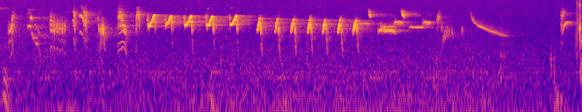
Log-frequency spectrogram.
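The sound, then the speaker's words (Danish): A nightingale sings in summer with rapid, bright chirps and repeated high trilled notes, then a slurred whistle near the end, moderately loud over a faint background hiss. “et eller andet skete med optageren, så i stedet så blev det et genhør med nattergalen, der sang i sommer.”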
